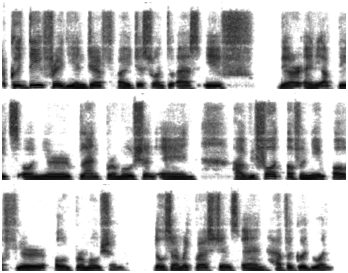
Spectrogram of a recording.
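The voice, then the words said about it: Filipino-accented English. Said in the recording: “That sounds like a Philippine accent, man. I love your voice. You sound awesome”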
